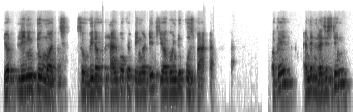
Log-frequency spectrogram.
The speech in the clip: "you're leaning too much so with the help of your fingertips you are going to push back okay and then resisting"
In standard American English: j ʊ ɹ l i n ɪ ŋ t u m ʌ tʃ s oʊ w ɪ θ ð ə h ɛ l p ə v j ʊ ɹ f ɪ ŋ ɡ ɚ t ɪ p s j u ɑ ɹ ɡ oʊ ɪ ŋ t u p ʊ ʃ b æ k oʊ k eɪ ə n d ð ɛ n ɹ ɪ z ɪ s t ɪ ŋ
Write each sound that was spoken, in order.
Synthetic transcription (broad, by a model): j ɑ ɹ l i n ɪ ŋ t u m ʌ tʃ s oʊ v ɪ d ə h ɛ l p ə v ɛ f ɪ ŋ ɡ ɚ t ɪ p s j u ɑ ɹ ɡ oʊ ɪ ŋ t u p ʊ s b æ k oʊ k eɪ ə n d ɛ n ɹ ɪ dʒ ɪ s t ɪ ŋ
